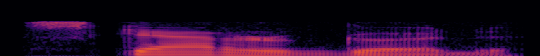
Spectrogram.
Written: scattergood

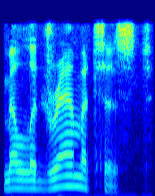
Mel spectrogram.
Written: melodramatist

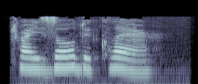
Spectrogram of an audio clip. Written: trahison des clercs

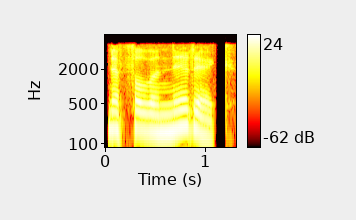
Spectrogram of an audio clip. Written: nephelinitic

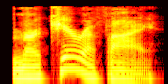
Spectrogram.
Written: mercurify

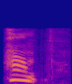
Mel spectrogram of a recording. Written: humph

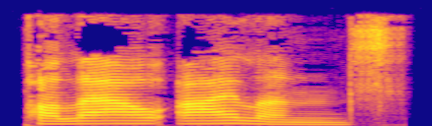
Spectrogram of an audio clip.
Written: Palau Islands

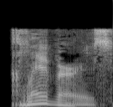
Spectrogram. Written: clivers

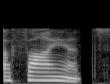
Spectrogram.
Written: affiance

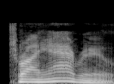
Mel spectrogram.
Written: triaryl

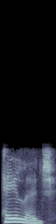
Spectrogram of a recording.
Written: haylage

